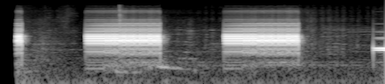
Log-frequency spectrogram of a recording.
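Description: Harsh electronic buzzing bursts play three times through a small speaker.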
